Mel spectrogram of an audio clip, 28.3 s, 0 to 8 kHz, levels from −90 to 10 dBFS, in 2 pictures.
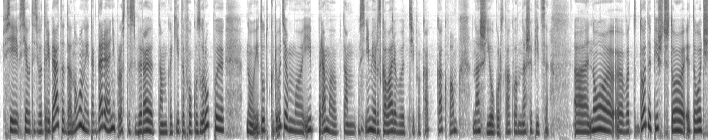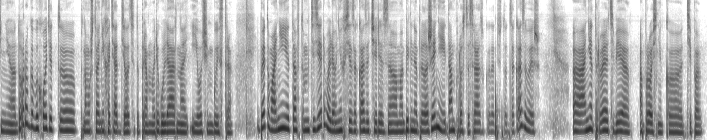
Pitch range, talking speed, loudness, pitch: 180-220 Hz, 175 wpm, -17 LUFS, 195 Hz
